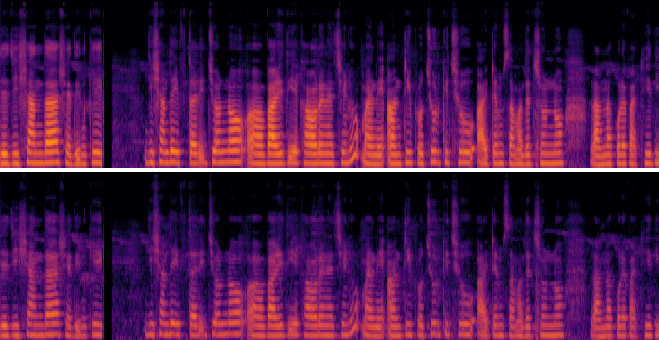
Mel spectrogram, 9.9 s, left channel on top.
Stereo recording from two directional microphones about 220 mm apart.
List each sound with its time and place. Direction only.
0.0 s a woman's voice: 30° left (ahead or behind)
